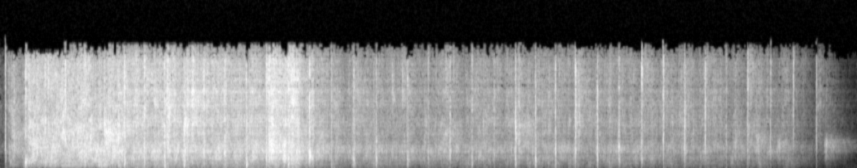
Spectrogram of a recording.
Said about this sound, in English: And I hope you all enjoy the conference, and join me in a round of applause for Abner for such great contributions to our subject.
